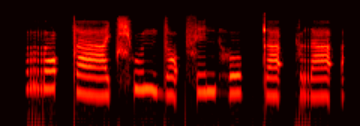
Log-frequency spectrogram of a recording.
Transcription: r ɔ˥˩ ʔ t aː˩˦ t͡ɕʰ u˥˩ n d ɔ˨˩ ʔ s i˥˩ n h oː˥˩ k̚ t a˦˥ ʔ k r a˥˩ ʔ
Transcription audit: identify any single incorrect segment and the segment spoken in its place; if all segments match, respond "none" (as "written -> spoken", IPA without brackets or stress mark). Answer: none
